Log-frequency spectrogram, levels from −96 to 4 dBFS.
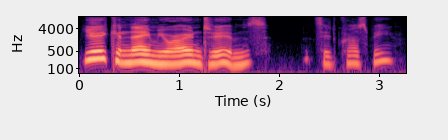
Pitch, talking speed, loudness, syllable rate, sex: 185 Hz, 145 wpm, -17 LUFS, 3.4 syllables/s, female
